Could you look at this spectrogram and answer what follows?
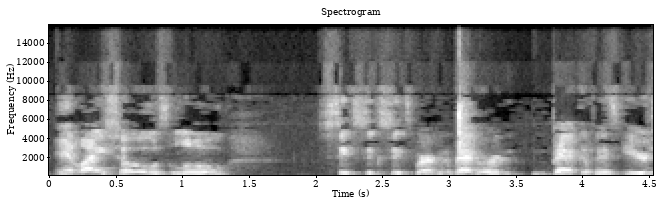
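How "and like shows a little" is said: usual speaking voice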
